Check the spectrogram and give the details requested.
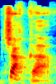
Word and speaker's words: T'Chaka: And T'Chaka, or Chaka, it's ja sound.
